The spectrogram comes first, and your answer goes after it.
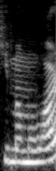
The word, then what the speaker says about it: himawari: himself and other artists it was called um himawari i think i'm pronouncing that right yeah there we go which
